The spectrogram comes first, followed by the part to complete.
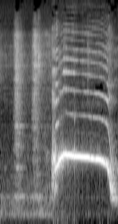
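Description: A woman's long, high-pitched squealed 'ooh', held at one pitch for about a second and then sliding down, after two quick breaths.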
